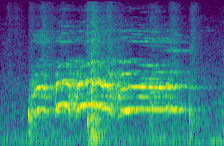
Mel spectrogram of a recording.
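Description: A rooster crowing once: a single cock-a-doodle-doo lasting about a second and a half, a few quick wavering notes and then a long held note.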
